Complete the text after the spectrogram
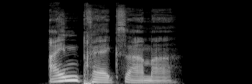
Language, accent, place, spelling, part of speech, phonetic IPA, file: German, Germany, Berlin, einprägsamer, adjective, [ˈaɪ̯nˌpʁɛːkzaːmɐ], De-einprägsamer.ogg
- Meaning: 1. comparative degree of einprägsam 2. inflection of einprägsam: strong/mixed nominative masculine singular 3. inflection of einprägsam: strong genitive/dative feminine singular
